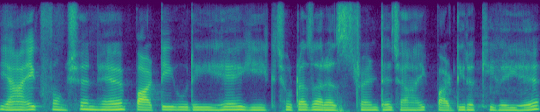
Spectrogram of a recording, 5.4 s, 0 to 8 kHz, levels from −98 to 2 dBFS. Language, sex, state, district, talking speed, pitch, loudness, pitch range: Hindi, female, Uttar Pradesh, Hamirpur, 220 wpm, 185 Hz, -19 LUFS, 180-200 Hz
